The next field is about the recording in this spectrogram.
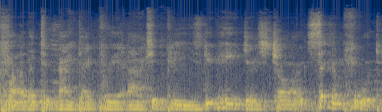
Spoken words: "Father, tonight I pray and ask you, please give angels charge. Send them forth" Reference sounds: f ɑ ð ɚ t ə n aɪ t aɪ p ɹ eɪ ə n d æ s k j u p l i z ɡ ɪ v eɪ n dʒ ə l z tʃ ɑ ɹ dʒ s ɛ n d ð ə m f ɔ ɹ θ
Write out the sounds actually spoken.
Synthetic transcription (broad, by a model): f ɑ ð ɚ t ə n aɪ t aɪ p ɹ eɪ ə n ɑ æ k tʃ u p l i z ɡ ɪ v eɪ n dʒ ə z tʃ ɑ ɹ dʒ s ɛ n ð ə m f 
